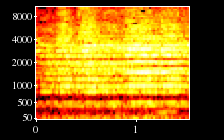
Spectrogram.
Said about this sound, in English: If you can hear the sound of my voice this morning, please flash your lights or honk your horn.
